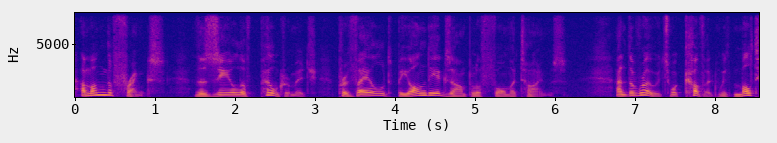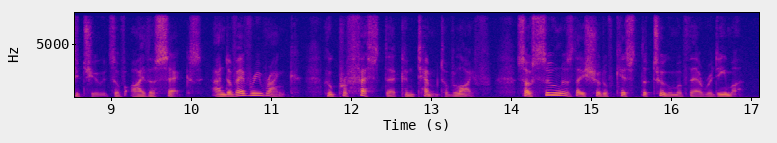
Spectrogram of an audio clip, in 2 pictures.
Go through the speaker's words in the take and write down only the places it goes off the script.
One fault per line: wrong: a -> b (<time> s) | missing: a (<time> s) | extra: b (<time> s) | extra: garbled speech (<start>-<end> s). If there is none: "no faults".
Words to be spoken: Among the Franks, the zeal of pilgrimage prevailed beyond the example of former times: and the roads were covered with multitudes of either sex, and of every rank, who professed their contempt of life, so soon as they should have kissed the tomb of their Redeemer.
no faults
